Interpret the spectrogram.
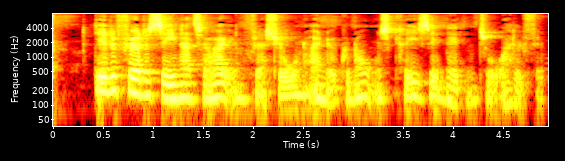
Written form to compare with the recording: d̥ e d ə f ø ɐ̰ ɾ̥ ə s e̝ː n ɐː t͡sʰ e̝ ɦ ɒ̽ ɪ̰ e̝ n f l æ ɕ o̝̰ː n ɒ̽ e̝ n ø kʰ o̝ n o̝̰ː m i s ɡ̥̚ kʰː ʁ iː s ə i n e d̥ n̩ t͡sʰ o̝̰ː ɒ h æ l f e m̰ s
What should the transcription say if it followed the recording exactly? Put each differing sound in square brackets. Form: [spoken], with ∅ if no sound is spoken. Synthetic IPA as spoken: d̥ e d ə f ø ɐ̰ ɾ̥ ə s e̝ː n ɐː t͡sʰ e̝ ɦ ɒ̽ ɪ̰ e̝ n f l æ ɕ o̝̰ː n ɒ̽ e̝ n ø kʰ o̝ n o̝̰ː m i s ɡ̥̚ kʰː ʁ iː s ə i n e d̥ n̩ t͡sʰ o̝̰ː ɒ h æ l f e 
